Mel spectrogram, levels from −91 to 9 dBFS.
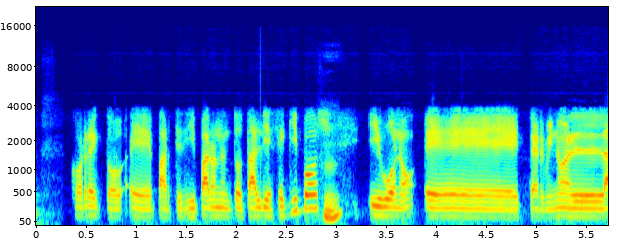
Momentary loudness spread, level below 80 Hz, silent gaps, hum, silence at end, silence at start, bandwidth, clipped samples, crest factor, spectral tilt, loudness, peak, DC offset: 6 LU; -46 dBFS; none; none; 0 s; 0.35 s; 4.2 kHz; under 0.1%; 16 dB; -8 dB/octave; -18 LUFS; -2 dBFS; under 0.1%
